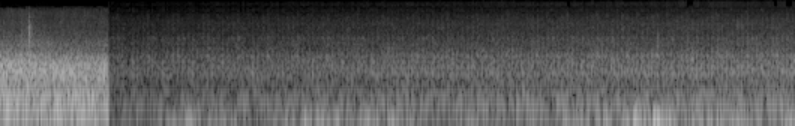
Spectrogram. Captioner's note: car engine roaring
